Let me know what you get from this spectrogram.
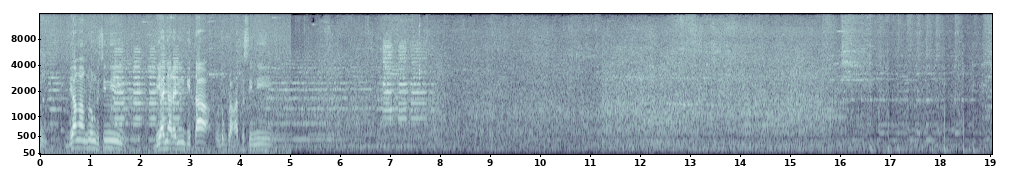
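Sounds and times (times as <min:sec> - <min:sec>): vehicle horn honks: 0:00.0 - 0:08.1
road traffic: 0:00.0 - 0:19.0.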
